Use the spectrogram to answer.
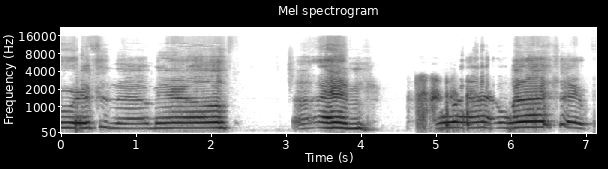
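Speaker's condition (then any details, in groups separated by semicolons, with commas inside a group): Friedreich's ataxia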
